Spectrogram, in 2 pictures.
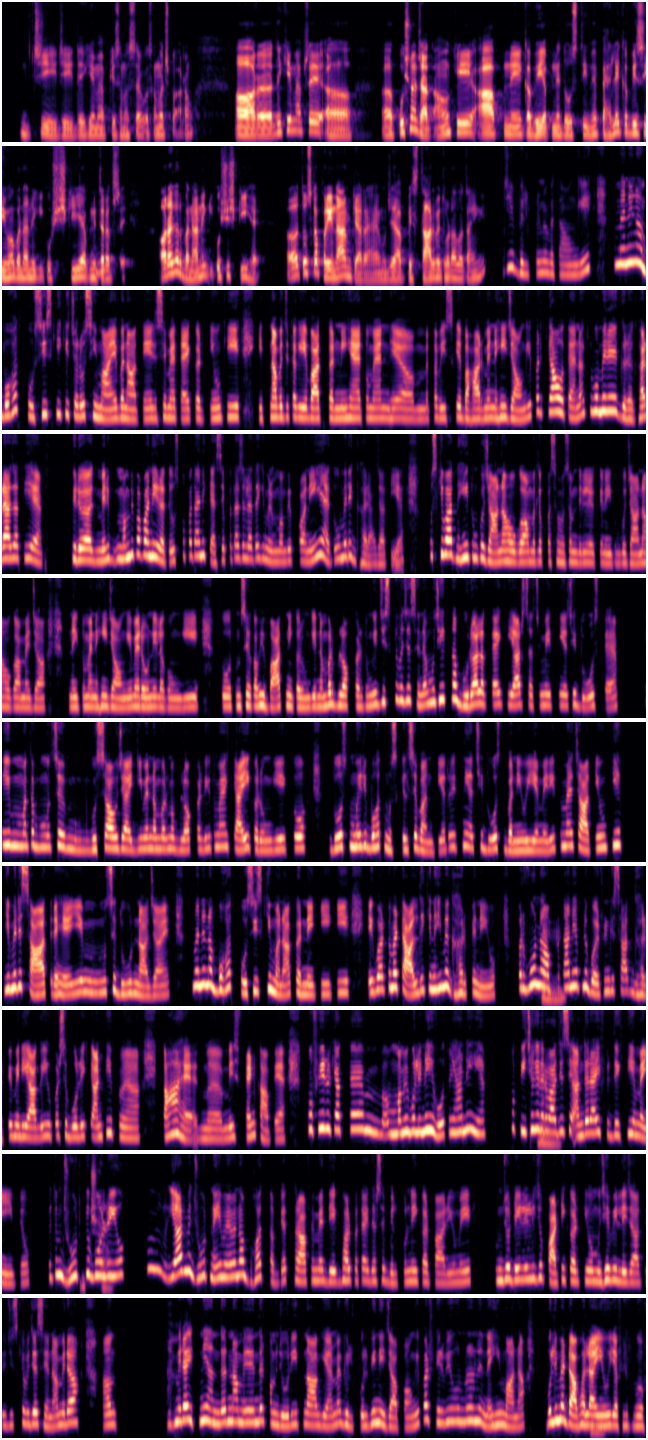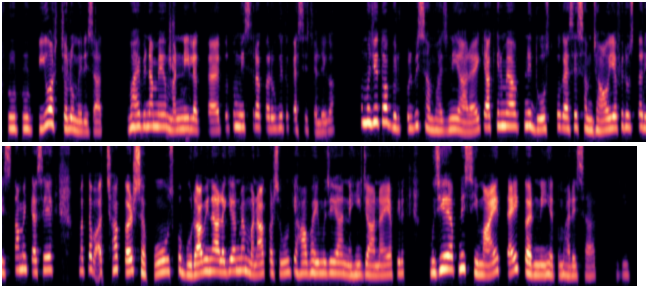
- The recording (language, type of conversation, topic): Hindi, advice, दोस्ती में बिना बुरा लगे सीमाएँ कैसे तय करूँ और अपनी आत्म-देखभाल कैसे करूँ?
- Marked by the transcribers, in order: in English: "बॉयफ्रेंड"; in English: "आंटी"; in English: "फ़्रेंड"; in English: "डेली-डेली"; "दवा" said as "डाभा"; in English: "फ फ़्रूट"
